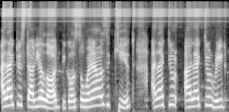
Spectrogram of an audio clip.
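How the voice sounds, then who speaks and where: Woman, student, halting and unsure, dry close sound. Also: a little high, no echo. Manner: hesitant, many fillers and restarts. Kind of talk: speaking test practice.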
